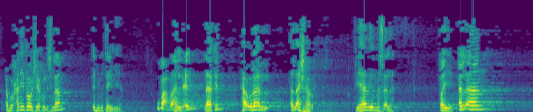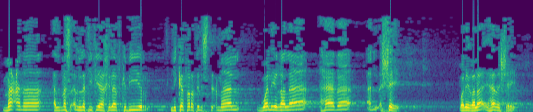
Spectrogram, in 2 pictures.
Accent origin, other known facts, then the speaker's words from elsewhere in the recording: Yemen; هذه مشكلة عندنا في اليمن نحتاج إلى بحثها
